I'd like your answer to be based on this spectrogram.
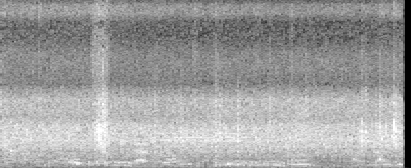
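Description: A pair of yellow-eyed Nepali pigeons coo in soft, repeated bursts close by, amid a steady background of other birds, while someone talks over them.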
